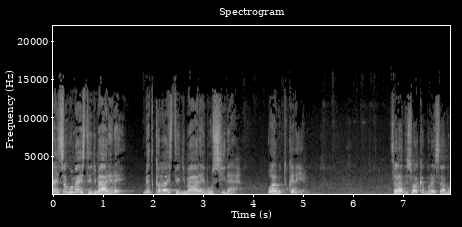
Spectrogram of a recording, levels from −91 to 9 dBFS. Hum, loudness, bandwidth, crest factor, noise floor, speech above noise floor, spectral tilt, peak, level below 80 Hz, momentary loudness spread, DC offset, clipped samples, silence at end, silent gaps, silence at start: none; -18 LUFS; 15 kHz; 18 dB; -48 dBFS; 31 dB; -3.5 dB/octave; -2 dBFS; -56 dBFS; 12 LU; under 0.1%; under 0.1%; 0 s; none; 0 s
